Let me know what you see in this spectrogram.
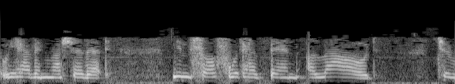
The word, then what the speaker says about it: Nemtsov: First, the death of Boris Nemtsov.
